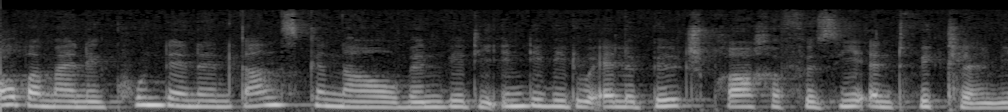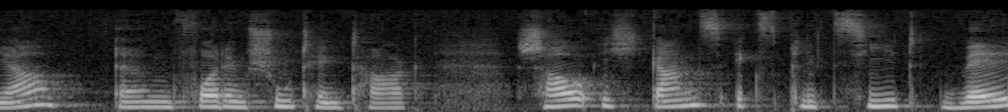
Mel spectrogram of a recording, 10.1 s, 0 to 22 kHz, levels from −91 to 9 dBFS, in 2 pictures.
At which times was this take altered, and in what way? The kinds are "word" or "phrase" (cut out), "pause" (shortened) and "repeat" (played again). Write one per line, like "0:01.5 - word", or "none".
none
